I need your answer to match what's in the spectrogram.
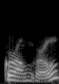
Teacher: Grongrol with the emphasis on the first syllable, and Gadigin, again, with the emphasis on the first syllable.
